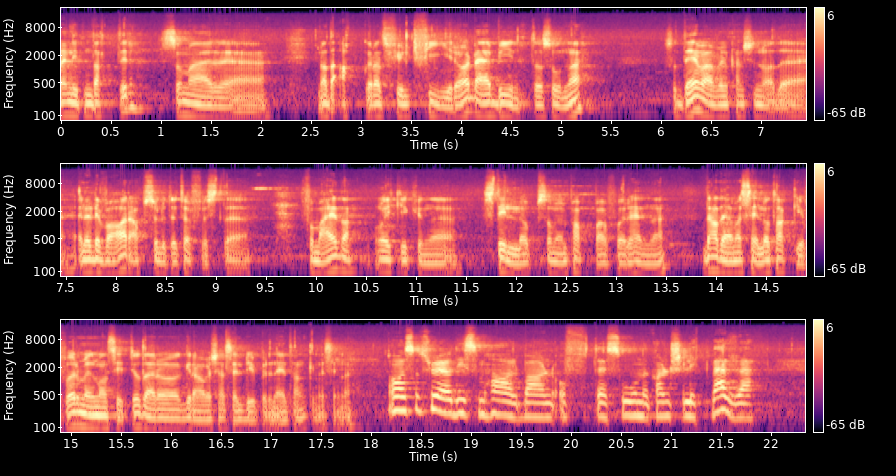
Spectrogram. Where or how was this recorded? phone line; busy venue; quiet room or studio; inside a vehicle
busy venue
